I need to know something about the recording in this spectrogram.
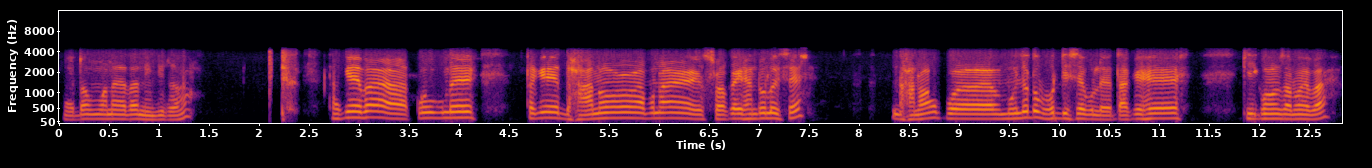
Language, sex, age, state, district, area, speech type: Assamese, male, 30-45, Assam, Charaideo, rural, conversation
